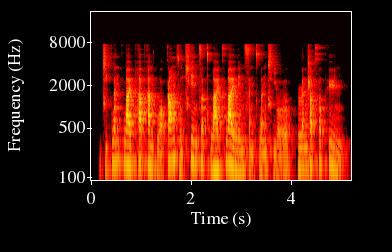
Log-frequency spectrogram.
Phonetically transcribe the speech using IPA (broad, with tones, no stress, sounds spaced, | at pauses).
t͡ɕ ḭ˨˩ k w ə˥ n pʰ w a˥˧ ɪ̯ pʰ ä˥˧ pʰ a˥˩ n k w ɔ̰˨˩ k ɑ˥ ŋ s ṵ˨˩ t͡ɕʰ i˥˧ n t͡s ɤ˥˩ kʰ w a˧˥ ɪ̯ kʰ w a˥˩ ɪ̯ l i˧˥ n s ə̰˨˩ n t̪ʰ w ə˧˥ n t͡ɕʰ j o̰˨˩˦ ʊ̯ | ɻ ə˧˥ n ʂ ɑ˧ ʊ̯ kʰ ɤ˥˧ pʰ y˥˩ n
